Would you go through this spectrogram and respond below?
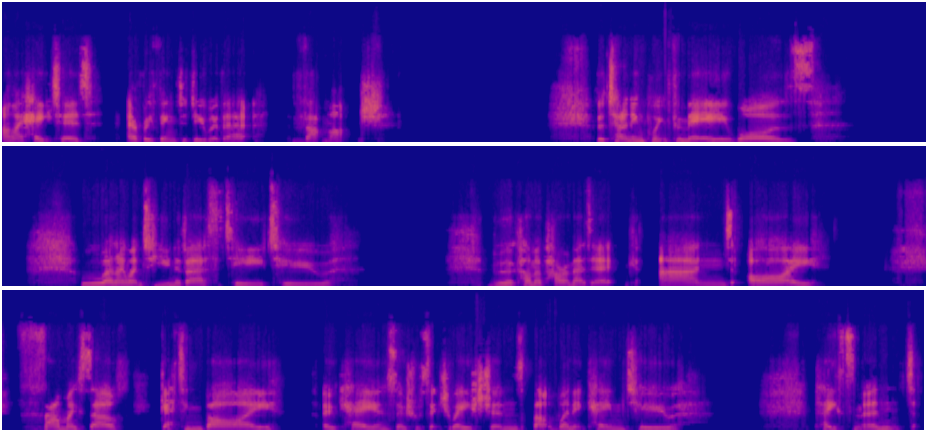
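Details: Stuttering in an adult male who stammers, recorded on the first day of his first stuttering course, before the programme.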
